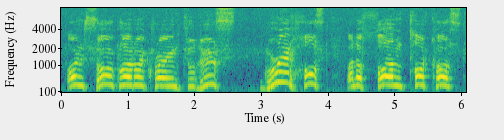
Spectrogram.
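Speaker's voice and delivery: hammed-up Bane voice; Bane impression. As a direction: read it as Bane, drawn out. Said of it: "I'll read mine in the voice of Bane".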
